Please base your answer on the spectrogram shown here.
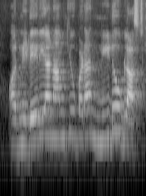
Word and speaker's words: Cnidoblast: है जिसका नाम है नीडो ब्लास्ट सी साइलेंट नीडो ब्लास्ट या स्टिंग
